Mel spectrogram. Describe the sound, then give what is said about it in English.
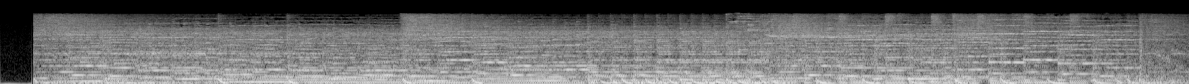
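Loud, energetic instrumental intro music for a news desk segment plays continuously with a driving beat and dense layered tones, starting abruptly and running at full volume throughout. “our news desk, which is going to have awesome intro music that sounds like this.”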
